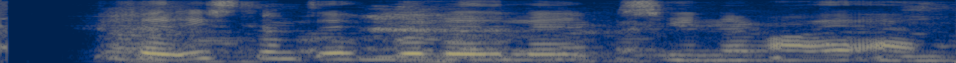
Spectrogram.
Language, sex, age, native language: Icelandic, female, 15, Icelandic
